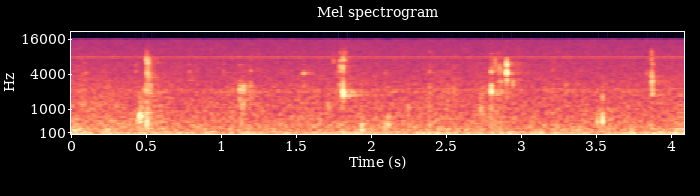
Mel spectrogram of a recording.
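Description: Faint chewing of a mouthful of soft microwaved mini cheeseburger on a bun: a few small mouth clicks, about one a second.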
